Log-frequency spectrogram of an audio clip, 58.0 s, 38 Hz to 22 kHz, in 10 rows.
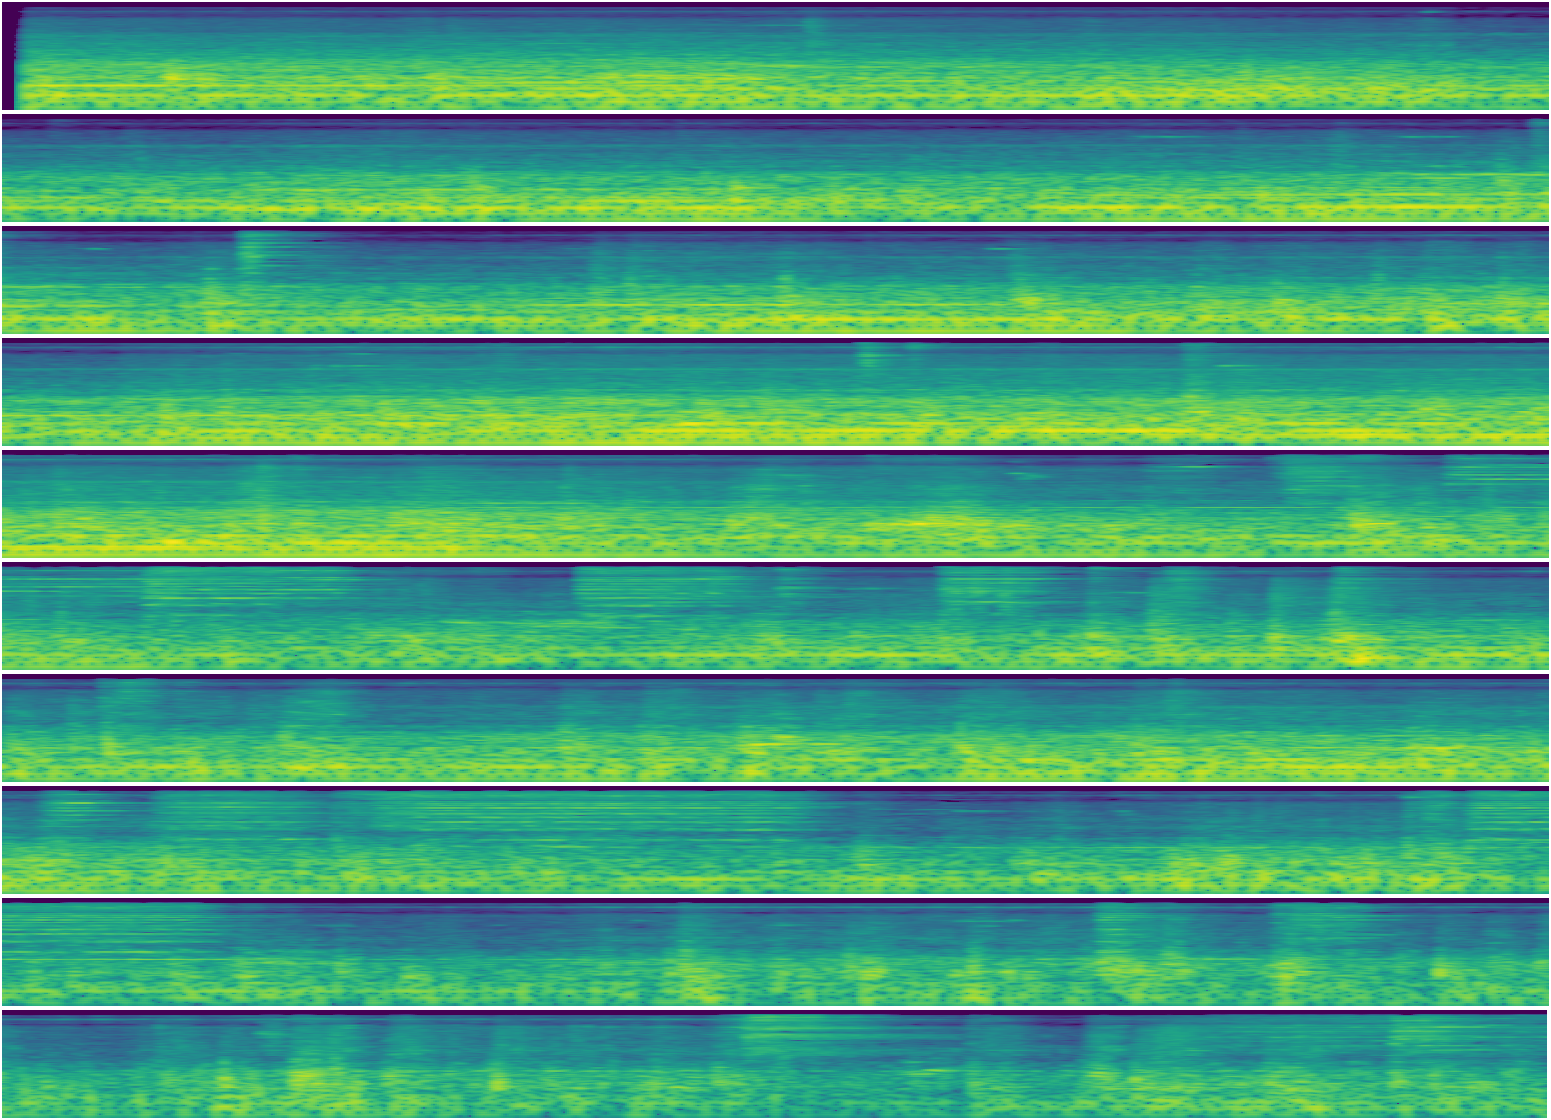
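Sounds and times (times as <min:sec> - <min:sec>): train rumbling over track: 0:00.1 - 0:58.0
high-pitched wheel squeal: 0:26.9 - 0:33.0, 0:40.8 - 0:44.9.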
